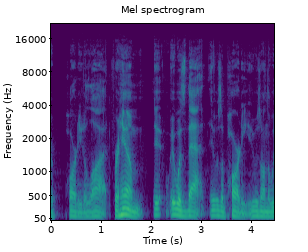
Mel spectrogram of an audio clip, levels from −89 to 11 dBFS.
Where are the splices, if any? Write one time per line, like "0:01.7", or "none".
0:01.1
